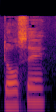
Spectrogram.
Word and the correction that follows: Dolce: Oh, Dolce, yeah, okay. excuse me, Mike Dolce. I'm probably saying it wrong and uh,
